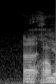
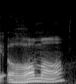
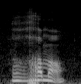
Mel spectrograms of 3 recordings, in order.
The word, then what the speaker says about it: Romain: Yeah, it's meant to be Romain. – Romain. – But he says Ramon because South Africans can't pronounce it. So I just swap the A and the O. So say Roman, but then swap the A and the O. So go Ramon. – So it's spelled Roman, but it's pronounced Romain.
